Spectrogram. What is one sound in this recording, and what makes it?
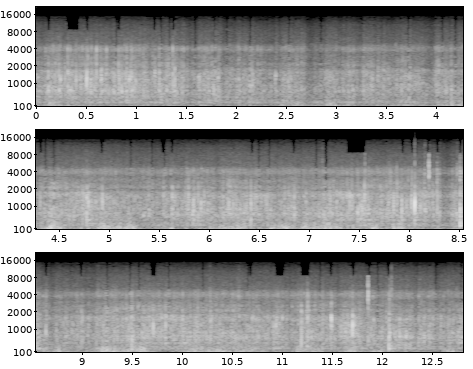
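Bicycle tyres crunch over loose gravel.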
